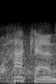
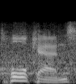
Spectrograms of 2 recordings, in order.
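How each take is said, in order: First: The first vowel sounds like 'hack'. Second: The first vowel sounds like 'hawk'. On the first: The speaker calls it wrong. "although he's spelt Hakans" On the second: The speaker calls it right. "is pronounced Hawkans"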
